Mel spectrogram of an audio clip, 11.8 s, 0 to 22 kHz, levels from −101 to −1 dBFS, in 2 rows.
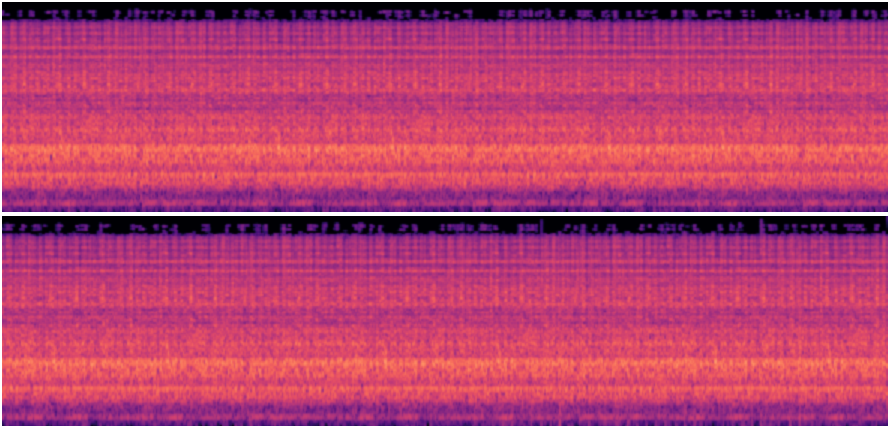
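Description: From 9.06 s to 11.23 s the sound carries periodic USB or driver dropouts: about forty tiny gaps, one every 0.064 s, where a sliver of audio far shorter than a millisecond is skipped outright and the waveform jumps ahead. Each splice leaves a small step discontinuity, heard as an even, rapid ticking over the signal. On a spectrogram this shows as a comb of thin, evenly spaced vertical broadband lines. In the waveform it shows as abrupt kinks at regular intervals.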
